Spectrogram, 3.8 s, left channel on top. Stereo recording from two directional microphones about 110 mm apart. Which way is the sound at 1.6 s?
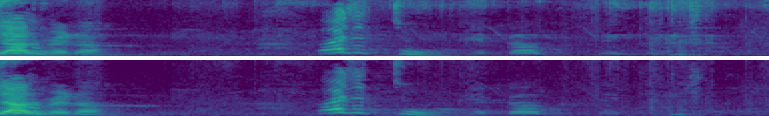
35° right (ahead or behind).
